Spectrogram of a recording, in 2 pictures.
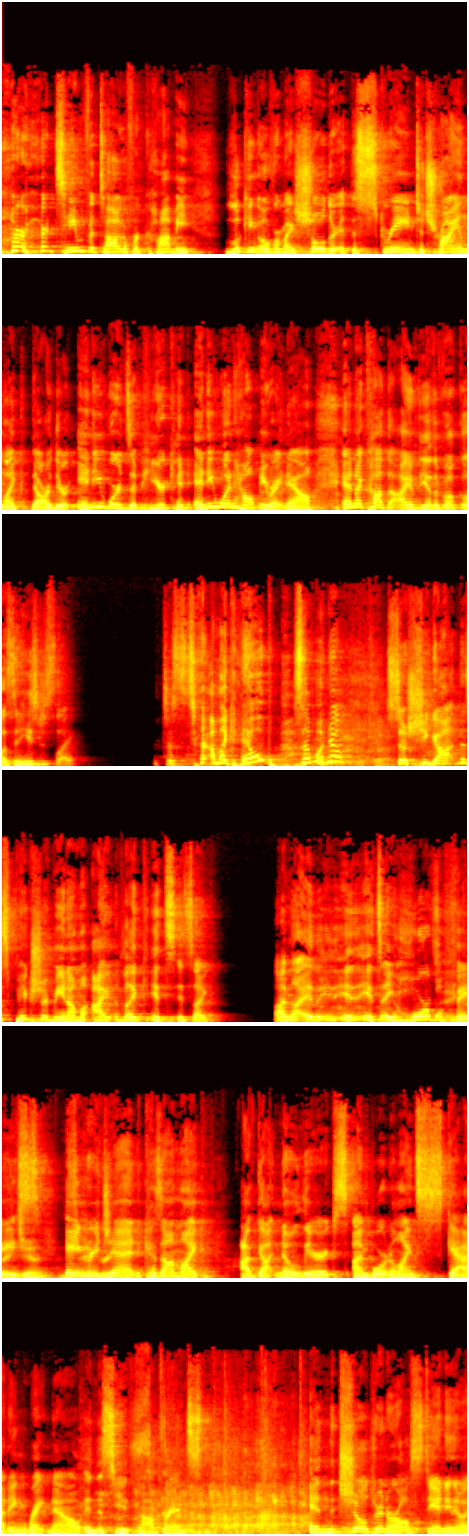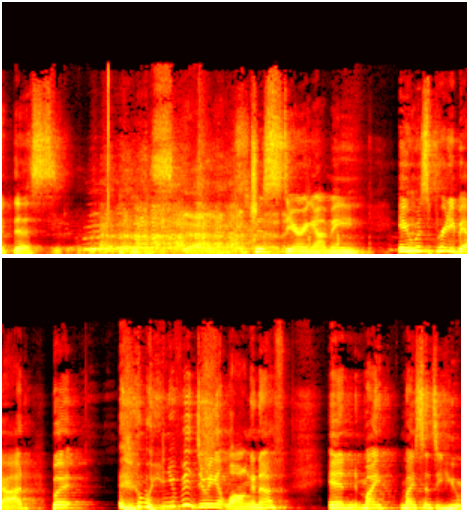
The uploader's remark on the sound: LIVE from Experience Conference 2023 at Disney's Coronado Springs Resort in Orlando, FL recording with a tremendous audience!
